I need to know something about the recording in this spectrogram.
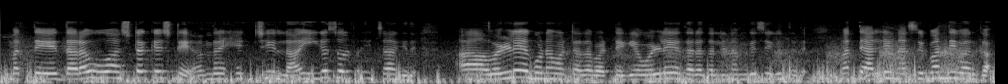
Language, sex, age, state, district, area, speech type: Kannada, female, 30-45, Karnataka, Udupi, rural, spontaneous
